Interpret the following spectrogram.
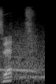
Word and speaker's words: Z: German in the chat it's not Z or Zed for them it's zet oh yeah that's uh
